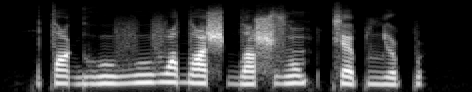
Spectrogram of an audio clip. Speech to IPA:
tˤ ə˨ ɡʱ u˨ v u˦ v ɪ˦ dˤ ə˞˨ ʃ dˤ ə˞˨ ʂ zˤ ũ˦ p c ɛ˨ p ʎ ə˞˨ p

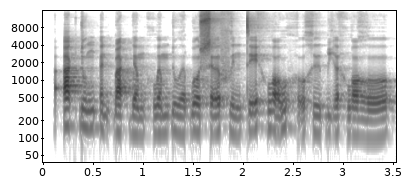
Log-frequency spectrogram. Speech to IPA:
ʔ a˦˥ k̚ ɗ u˨˦ ŋ ʔ ə̰˧˨ n ɓ a˨˩ k̚ l ə˧˩ m h w ə˨˦ m ɗ ṳ˨˩ ə̯ ɓ o˧ s ə̰ː˧˥ f ɨ˧˩ n t̪ ḛ˧˥ h w ɔ̰˧˥ w h o̰˧˥ x ɨ˧ ɓ ḭ˧˥ ə̯ h w ɔ˧ ɣ o˨˦

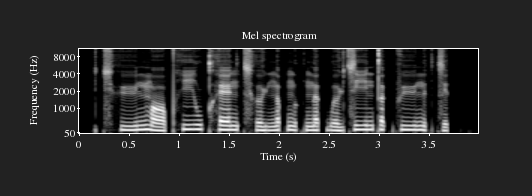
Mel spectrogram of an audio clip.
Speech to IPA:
t͡sʰ yː˨˥ n m ɔː˨˩ pʰ iː˥ w kʰ ɛː˥ ŋ t͡sʰ ɵ˧ ɥ ŋ ɐ˥ p̚ ŋ ʊ˨˥ k̚ n̪ ɐ˥ k̚ w ɵ˨˧ ɥ t͡s iː˥ n t̪ ɐ˥ k̚ f yː˥ n̪ ɪ˧ k̚ t͡s ɪ˧ k̚

